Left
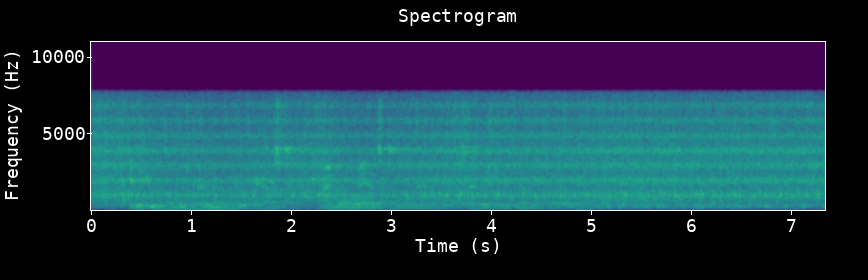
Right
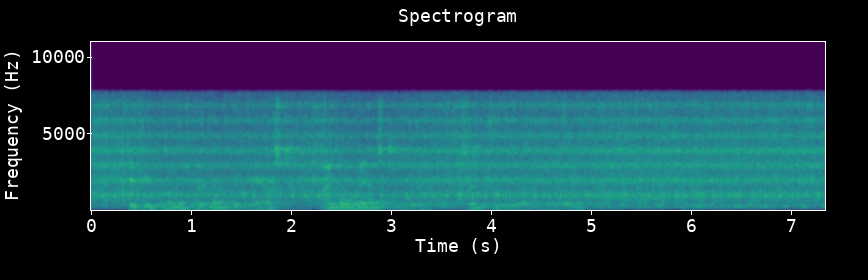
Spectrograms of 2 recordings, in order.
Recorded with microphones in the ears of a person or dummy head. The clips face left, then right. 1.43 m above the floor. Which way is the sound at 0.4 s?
85° right.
